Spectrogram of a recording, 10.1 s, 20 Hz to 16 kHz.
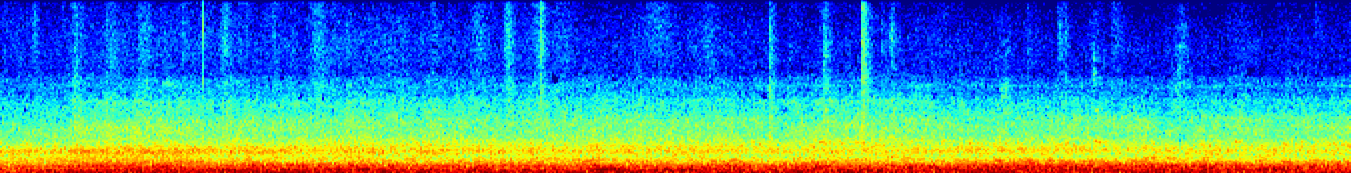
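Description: Kawasaki–CRRC Qingdao Sifang CT251 metro train running through a tunnel, heard from inside the passenger car: a steady rumble of wheels on rail with a steady hum over it.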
